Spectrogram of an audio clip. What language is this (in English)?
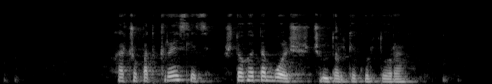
Belarusian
